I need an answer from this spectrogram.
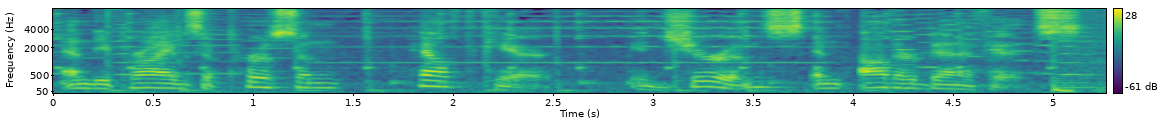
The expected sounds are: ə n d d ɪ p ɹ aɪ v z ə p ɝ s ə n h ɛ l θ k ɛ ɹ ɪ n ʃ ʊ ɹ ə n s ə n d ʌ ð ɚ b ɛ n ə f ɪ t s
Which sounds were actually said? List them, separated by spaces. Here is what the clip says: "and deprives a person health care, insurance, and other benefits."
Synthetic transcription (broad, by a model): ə n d d ɪ p ɹ aɪ v z ə p ɝ s ə n h ɛ l θ k ɛ ɹ ɪ n ʃ ʊ ɹ ə n s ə n ʌ ð ɚ b ɛ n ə f ɪ t s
